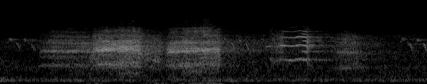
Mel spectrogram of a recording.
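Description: Harsh, honking bird calls: two longer rasping calls, then a shorter wavering one about three seconds in.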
